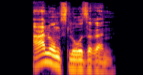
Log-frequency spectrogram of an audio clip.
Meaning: inflection of ahnungslos: 1. strong genitive masculine/neuter singular comparative degree 2. weak/mixed genitive/dative all-gender singular comparative degree
- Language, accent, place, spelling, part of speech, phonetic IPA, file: German, Germany, Berlin, ahnungsloseren, adjective, [ˈaːnʊŋsloːzəʁən], De-ahnungsloseren.ogg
